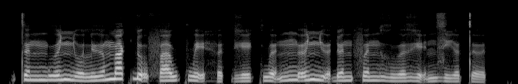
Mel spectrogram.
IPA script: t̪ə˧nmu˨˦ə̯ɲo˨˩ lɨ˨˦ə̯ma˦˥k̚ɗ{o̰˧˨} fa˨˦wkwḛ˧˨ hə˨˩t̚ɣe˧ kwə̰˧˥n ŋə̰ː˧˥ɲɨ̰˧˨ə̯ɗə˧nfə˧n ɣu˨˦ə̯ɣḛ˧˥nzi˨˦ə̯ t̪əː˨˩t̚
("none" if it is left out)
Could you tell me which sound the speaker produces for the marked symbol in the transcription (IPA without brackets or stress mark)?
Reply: o̰˧˨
